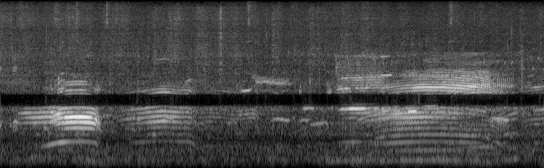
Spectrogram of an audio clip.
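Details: Grazing cows out in the wild, eating grass, give a loud moo in the first second, then a drawn-out lowing with a wavering tone that trails off slowly.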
